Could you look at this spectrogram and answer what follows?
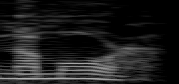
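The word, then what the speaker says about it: Namor: neyar again we're never gonna see Hercules it's pronounced Nam more we're never going to see Kang again we're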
